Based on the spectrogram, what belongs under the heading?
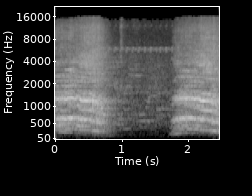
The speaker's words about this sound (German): Das Gebrüll des Löwen im Zoo von Cali reicht an diesem schwülen Morgen sogar bis zur weit entfernten Voliere, die Pilar Quintana und ich betreten haben.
